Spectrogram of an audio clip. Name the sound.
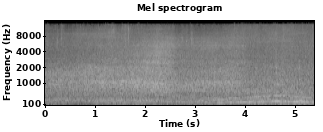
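bus driving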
